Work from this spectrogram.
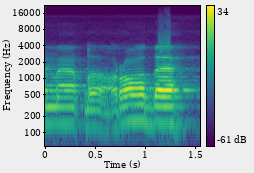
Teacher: Maqrabah, ba-nya di sini dibaca, taknya dimatikan diganti dengan huruf H.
